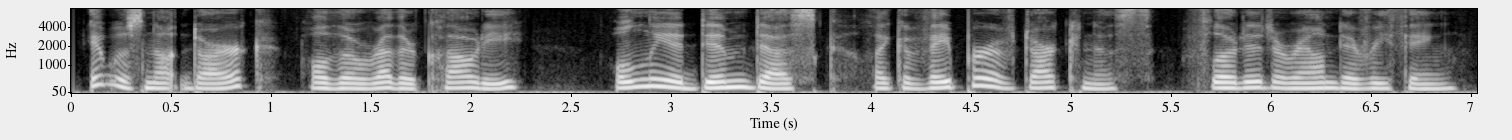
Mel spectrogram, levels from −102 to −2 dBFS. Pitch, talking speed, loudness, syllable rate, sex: 195 Hz, 160 wpm, -16 LUFS, 5.0 syllables/s, female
